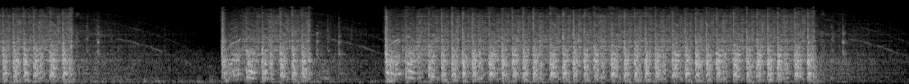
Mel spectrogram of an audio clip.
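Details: 2002 Chevy Malibu cranking: the starter spins the engine in three bursts with a steady rhythm but never fires. Crank, no start; fuel pump runs and ignition is present, and the injectors are suspected of not opening (unconfirmed).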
